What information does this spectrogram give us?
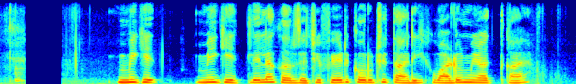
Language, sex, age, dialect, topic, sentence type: Marathi, female, 18-24, Southern Konkan, banking, question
